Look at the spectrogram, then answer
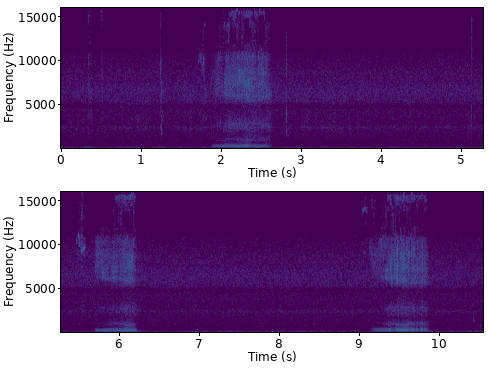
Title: Cute cate snoring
